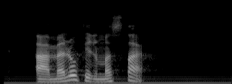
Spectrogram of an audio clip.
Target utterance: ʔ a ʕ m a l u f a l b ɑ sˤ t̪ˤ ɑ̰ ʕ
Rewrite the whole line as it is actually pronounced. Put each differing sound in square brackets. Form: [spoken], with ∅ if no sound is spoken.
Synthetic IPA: ʔ a ʕ m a l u f [i] l [m] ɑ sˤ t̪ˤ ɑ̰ ʕ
